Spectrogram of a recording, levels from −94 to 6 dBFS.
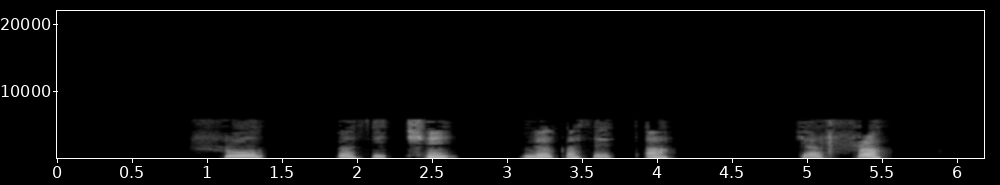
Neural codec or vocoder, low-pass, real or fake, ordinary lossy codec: none; 7.2 kHz; real; MP3, 24 kbps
